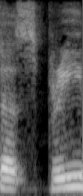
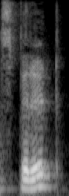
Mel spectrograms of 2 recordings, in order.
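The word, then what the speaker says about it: Spree: this European label प्री it's pronounce स्प्री नॉट स्पिरिट एंड ट्स द आर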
